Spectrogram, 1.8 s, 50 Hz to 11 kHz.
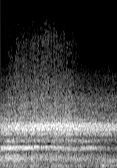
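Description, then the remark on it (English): A train speeding at 90 miles an hour roars steadily and loudly, a continuous rushing rumble topped by a sustained droning tone that holds at an even level throughout, with no voices. “Good speed for a train, but it can't leave Superman behind.”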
